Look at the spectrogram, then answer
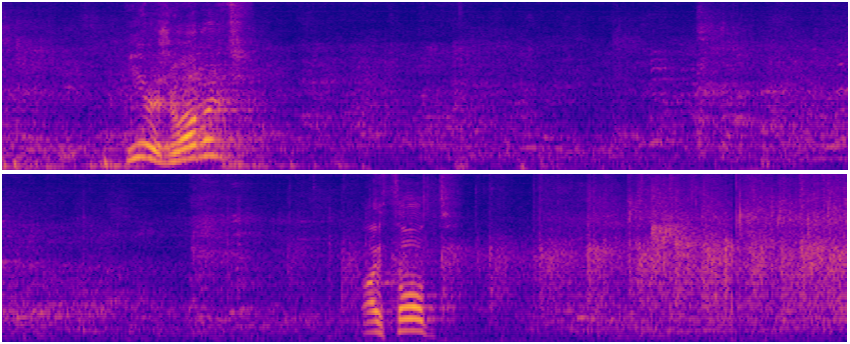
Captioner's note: laughter continues; class applauds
